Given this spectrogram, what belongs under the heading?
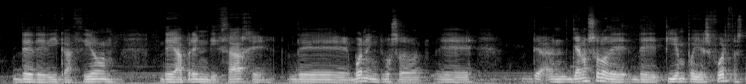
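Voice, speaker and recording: A young man talks casually and excitedly, gushing and swearing in awe as he pages through an illustration book. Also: mid-range voice, slight background noise. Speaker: illustrator and YouTuber. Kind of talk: casual vlog, flipping through an art book.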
